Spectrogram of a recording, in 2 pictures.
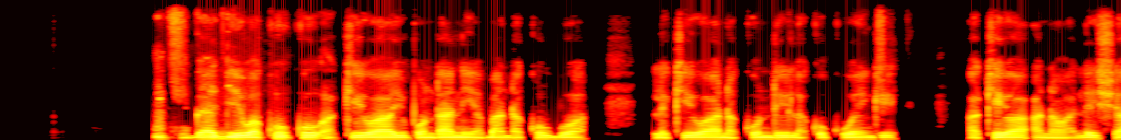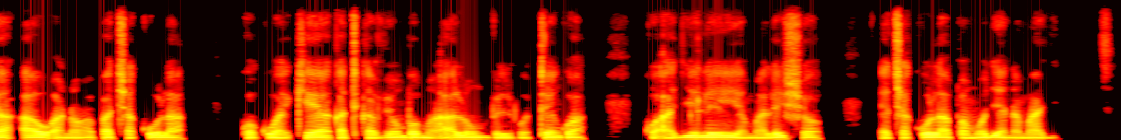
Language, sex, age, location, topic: Swahili, male, 25-35, Dar es Salaam, agriculture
